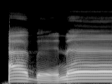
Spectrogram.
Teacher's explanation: qalqalah sugra itu pantulan yang kecil atau pantulan yang ringan. Maka dipantulkan dengan cara ringan saja.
